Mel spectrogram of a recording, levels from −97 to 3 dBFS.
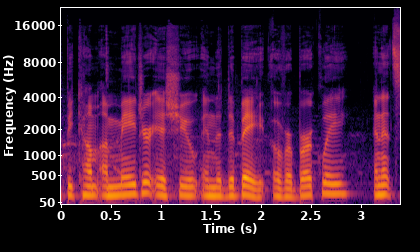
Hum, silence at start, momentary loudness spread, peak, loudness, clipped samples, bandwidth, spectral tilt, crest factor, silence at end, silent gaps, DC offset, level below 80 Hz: none; 0 s; 5 LU; -8 dBFS; -26 LUFS; under 0.1%; 16 kHz; -6.5 dB/octave; 16 dB; 0 s; none; under 0.1%; -64 dBFS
